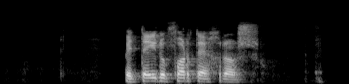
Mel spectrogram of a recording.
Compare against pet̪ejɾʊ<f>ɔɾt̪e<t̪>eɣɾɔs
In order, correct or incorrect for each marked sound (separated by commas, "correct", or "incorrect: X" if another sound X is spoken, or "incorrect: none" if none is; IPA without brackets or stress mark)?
correct, incorrect: none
